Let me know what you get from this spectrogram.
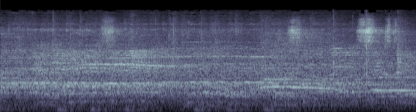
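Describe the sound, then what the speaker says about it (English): A home crowd at a Utica City FC indoor soccer playoff match against Milwaukee Wave roars after a goal, a loud, sustained arena cheer with whoops and shouts throughout. "And that gets a nice rise out of this Utica crowd"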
